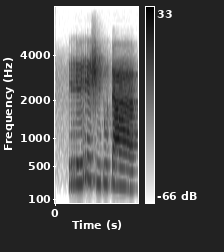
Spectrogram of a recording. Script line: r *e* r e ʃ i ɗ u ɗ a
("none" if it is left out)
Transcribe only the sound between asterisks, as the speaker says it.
e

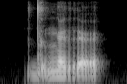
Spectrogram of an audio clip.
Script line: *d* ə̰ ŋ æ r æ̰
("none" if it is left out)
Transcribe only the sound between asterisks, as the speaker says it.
d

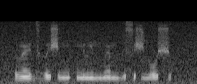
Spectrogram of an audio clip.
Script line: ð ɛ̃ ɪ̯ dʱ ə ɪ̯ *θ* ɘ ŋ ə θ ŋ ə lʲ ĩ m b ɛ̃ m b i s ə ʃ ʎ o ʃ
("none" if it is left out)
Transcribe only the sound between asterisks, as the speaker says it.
ʃ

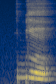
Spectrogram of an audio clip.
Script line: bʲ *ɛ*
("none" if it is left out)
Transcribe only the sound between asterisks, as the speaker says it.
e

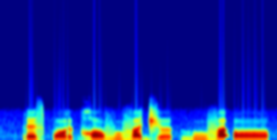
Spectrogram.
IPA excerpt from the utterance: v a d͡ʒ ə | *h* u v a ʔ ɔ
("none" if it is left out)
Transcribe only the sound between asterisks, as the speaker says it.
ɦ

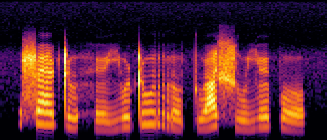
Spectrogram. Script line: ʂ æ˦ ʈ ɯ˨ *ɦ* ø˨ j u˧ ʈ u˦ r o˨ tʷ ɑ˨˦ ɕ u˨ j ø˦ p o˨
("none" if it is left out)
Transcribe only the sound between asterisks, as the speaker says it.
h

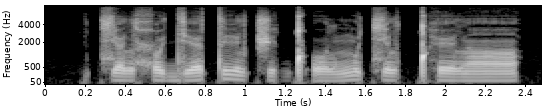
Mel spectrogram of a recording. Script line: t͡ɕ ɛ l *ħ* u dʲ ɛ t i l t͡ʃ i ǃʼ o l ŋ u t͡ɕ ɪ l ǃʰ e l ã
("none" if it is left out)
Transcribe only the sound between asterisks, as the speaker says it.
ħ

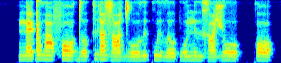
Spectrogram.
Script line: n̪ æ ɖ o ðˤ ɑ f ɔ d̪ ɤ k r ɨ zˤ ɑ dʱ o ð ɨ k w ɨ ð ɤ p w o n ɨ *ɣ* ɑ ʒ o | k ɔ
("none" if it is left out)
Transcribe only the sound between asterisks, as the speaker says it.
ɣ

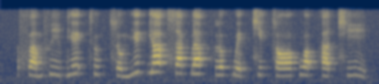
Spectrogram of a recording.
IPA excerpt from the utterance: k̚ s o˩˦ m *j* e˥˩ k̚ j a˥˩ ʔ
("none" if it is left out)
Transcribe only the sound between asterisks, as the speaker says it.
j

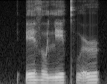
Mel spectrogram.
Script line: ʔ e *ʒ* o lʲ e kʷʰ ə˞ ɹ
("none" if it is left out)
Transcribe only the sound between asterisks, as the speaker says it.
ð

